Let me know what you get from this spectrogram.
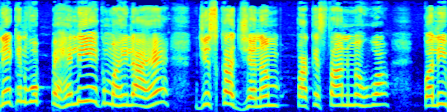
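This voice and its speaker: A woman with a slight Haryanvi accent uses a raised, projected voice at an extremely high pitch. Her tone is bright and sharp, her intonation lively, and the sound dry and close with no echo. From Haryana, India. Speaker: local villager interviewed. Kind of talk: street interview.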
